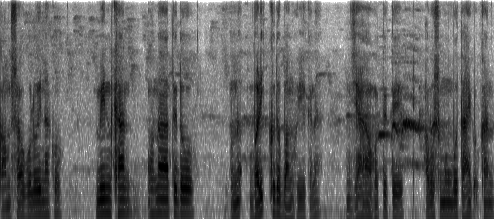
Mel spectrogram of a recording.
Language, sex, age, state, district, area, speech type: Santali, male, 60+, Odisha, Mayurbhanj, rural, spontaneous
